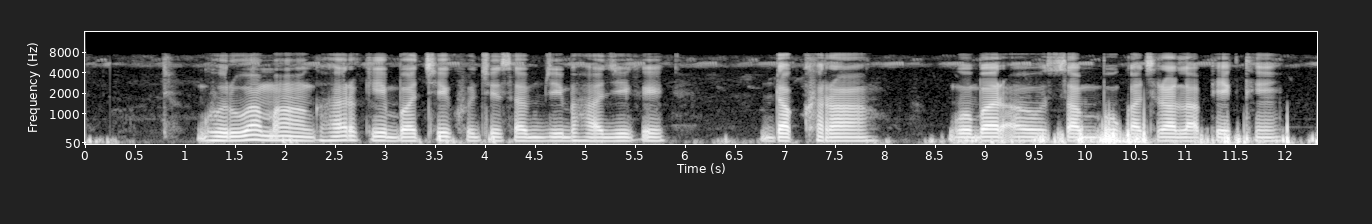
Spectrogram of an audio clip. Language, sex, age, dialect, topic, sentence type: Chhattisgarhi, male, 56-60, Northern/Bhandar, agriculture, statement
